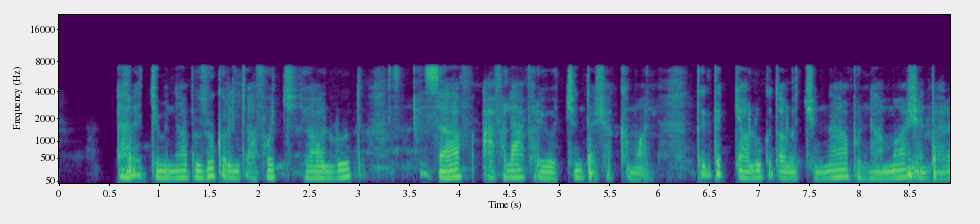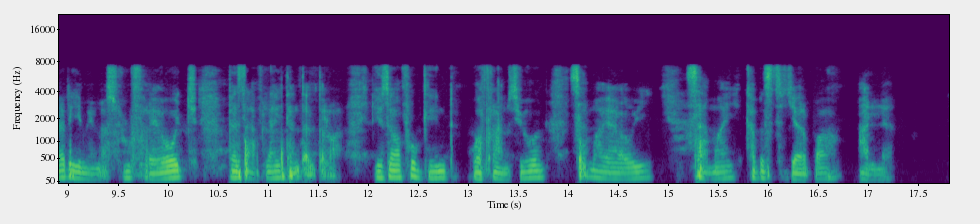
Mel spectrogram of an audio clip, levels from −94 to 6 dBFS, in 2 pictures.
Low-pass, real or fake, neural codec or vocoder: 7.2 kHz; fake; codec, 16 kHz, 8 kbps, FreqCodec, smaller model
